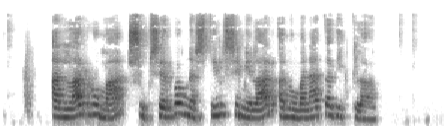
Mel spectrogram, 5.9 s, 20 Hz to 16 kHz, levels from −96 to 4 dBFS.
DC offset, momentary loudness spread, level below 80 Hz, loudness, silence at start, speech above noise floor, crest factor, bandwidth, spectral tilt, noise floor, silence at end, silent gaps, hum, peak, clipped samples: under 0.1%; 8 LU; -70 dBFS; -26 LUFS; 0.35 s; 42 dB; 20 dB; 11.5 kHz; -3.5 dB/octave; -67 dBFS; 0.9 s; none; none; -8 dBFS; under 0.1%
